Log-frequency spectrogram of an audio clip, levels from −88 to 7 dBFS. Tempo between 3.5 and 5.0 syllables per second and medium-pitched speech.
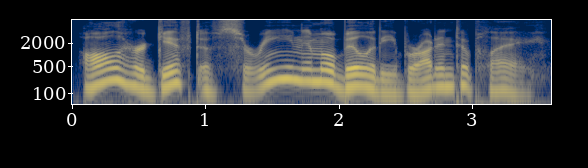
Yes: 4.6 syllables/s; medium, 150 Hz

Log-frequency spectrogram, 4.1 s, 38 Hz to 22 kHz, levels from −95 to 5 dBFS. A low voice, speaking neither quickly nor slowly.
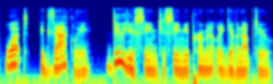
Yes: low, 125 Hz; average, 145 wpm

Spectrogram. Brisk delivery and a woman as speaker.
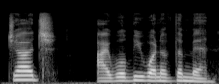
Yes: fast, 220 wpm; female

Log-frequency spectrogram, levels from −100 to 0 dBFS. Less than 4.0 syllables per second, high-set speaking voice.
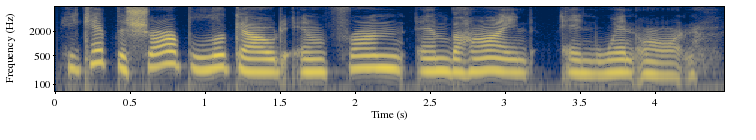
Yes: 3.7 syllables/s; high, 225 Hz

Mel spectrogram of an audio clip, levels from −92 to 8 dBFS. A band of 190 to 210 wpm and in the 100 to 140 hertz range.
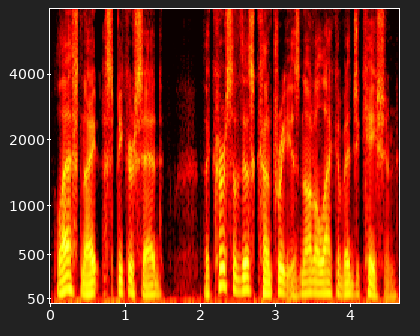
Yes: fast, 205 wpm; low, 105 Hz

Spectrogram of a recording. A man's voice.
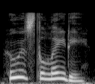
No: female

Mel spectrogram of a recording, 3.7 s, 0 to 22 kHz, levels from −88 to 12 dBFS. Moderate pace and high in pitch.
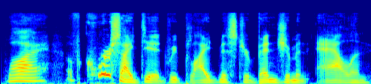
No: average, 145 wpm; low, 120 Hz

